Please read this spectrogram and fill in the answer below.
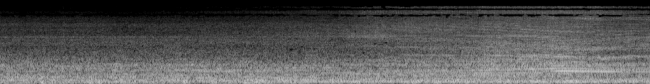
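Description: Electric rack-railway train of the Lauterbrunnen–Wengen line running uphill, heard from inside the carriage: a steady traction-motor hum and running noise. About four seconds in, a higher whine rises and falls over it.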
